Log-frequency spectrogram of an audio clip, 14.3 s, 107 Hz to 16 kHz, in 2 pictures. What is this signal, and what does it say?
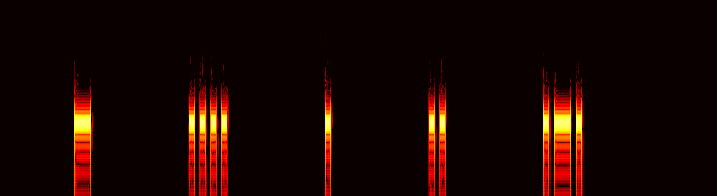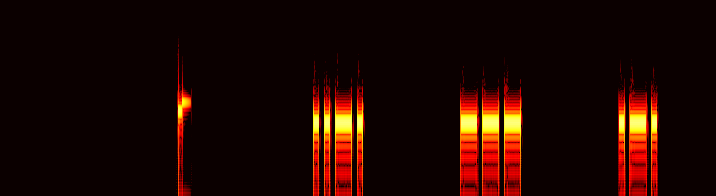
Morse code, heard as a keyed tone, about 23 wpm, spaced as for 8 wpm, 700 Hz. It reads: THEIR FOR
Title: 6x Character Spacing - Top 100 Words - 22wpm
